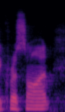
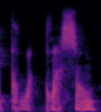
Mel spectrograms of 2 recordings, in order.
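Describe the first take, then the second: First: Said in the usual way. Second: "croissant" said the French way, "kwa-son"; French pronunciation. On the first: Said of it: "they don't say croissant". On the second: Shown as a demonstration. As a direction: say "croissant" as "kwa-sawn", nasal French ending. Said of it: "pronouncing European words correctly".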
